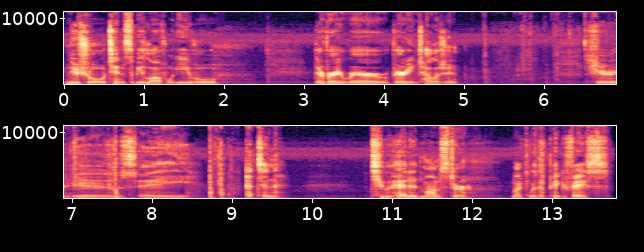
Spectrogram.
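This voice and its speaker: A man presenting collectible cards in a casual, unscripted show-and-tell, halting and pausing often as he describes things. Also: low voice, darkish tone. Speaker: host presenting vintage collectible game cards.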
